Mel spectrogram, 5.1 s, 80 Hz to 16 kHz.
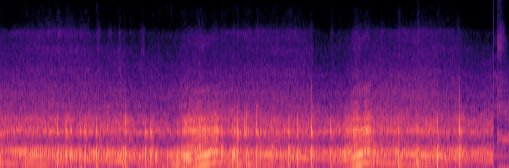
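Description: A BMW M2 with the N55 engine revving, rising and falling engine pitch sweeps repeated a few times, loud and close with some mechanical clatter.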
